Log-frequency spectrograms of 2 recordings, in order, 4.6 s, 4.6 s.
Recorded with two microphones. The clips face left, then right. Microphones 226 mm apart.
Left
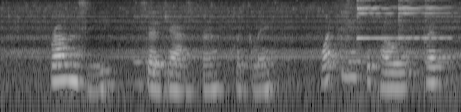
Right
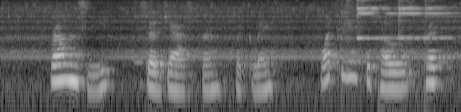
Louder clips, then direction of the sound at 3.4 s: Right 5 dB; 20° right (ahead or behind).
